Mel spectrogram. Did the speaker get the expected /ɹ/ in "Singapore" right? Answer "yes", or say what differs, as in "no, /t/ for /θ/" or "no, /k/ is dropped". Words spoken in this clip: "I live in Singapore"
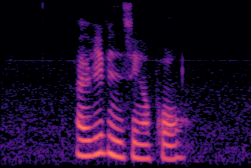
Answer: no, /l/ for /ɹ/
